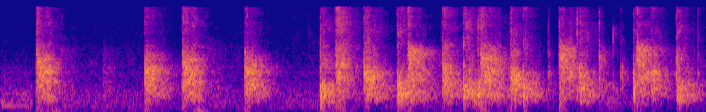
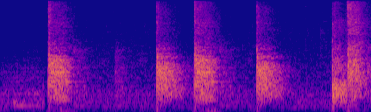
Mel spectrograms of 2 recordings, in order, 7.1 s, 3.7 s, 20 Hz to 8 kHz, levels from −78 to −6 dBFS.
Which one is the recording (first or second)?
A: second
